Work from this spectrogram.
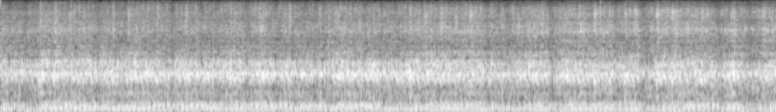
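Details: Car after installing RJC V-band exhaust gaskets, exhaust leaks fixed: deep, loud, steady engine drone with solid low rumble, no ticking or puffing; exhaust sealed and running properly.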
